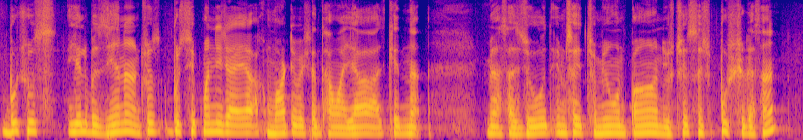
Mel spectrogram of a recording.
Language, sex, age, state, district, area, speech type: Kashmiri, male, 30-45, Jammu and Kashmir, Ganderbal, rural, spontaneous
